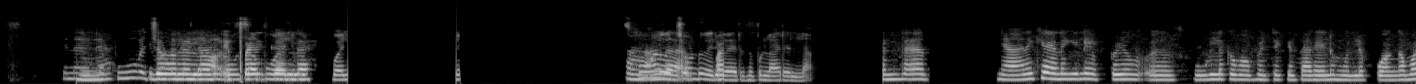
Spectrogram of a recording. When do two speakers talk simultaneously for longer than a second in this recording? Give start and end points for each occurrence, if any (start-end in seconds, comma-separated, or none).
1.5-3.0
